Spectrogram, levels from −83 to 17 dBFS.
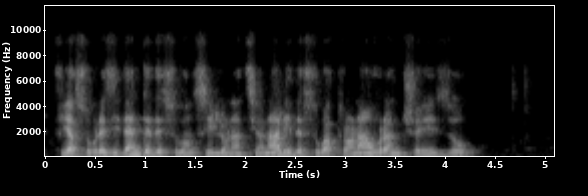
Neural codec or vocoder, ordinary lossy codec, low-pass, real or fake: none; Opus, 16 kbps; 7.2 kHz; real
